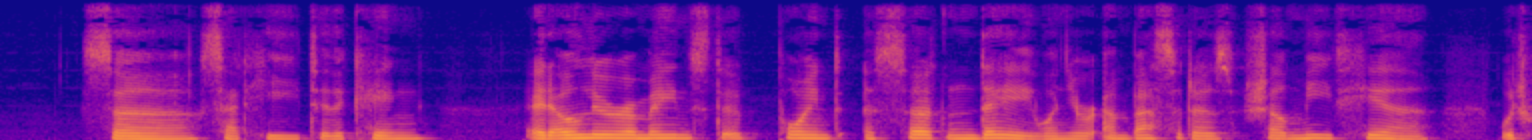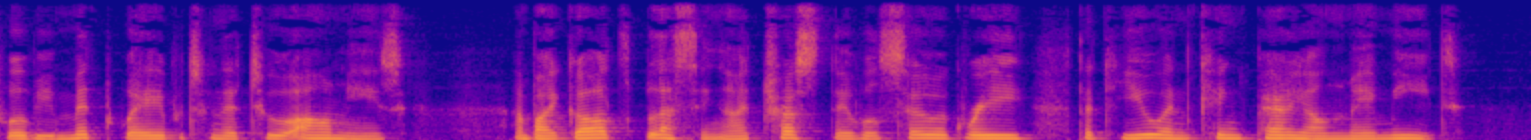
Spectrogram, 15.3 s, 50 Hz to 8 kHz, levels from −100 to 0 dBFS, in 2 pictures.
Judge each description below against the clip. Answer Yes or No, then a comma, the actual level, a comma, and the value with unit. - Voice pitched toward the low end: No, medium, 170 Hz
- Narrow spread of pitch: Yes, narrow, 2.3 semitones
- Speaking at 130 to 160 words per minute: No, average, 180 wpm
